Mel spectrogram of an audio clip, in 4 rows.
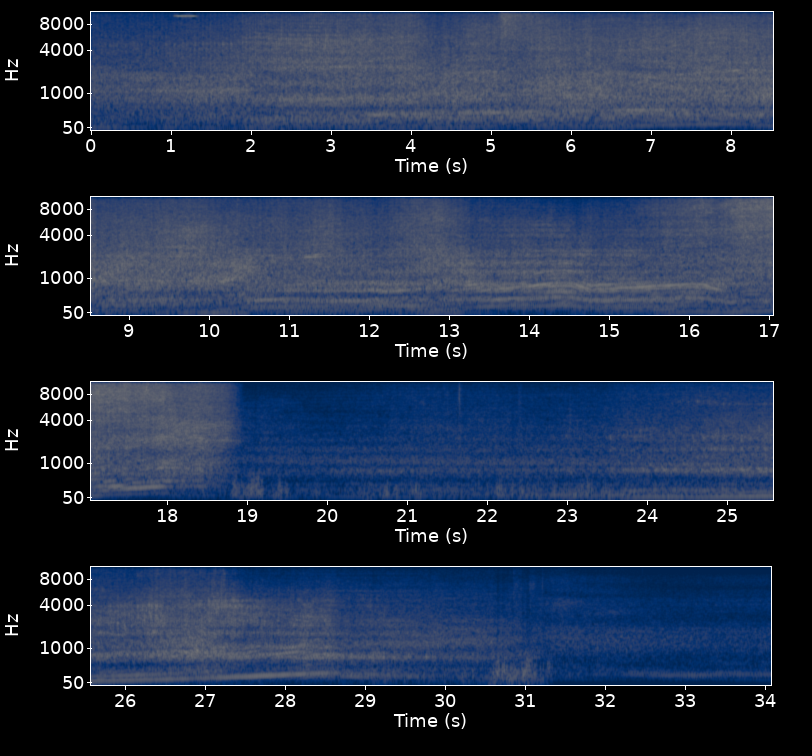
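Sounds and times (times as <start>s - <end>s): car engine revving: 1.9s - 18.9s
car accelerating away: 2.2s - 18.9s, 23.6s - 29.2s.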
